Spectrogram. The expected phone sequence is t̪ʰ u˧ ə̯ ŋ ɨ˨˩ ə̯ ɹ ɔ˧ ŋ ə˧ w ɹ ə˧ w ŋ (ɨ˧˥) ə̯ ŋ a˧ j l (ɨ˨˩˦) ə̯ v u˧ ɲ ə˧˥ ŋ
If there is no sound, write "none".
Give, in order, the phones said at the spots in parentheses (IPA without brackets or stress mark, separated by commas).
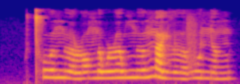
ɨ˧˥, ɨ˨˩˦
